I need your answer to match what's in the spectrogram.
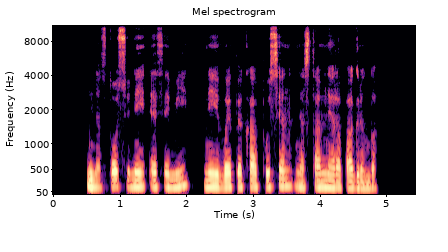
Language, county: Lithuanian, Kaunas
